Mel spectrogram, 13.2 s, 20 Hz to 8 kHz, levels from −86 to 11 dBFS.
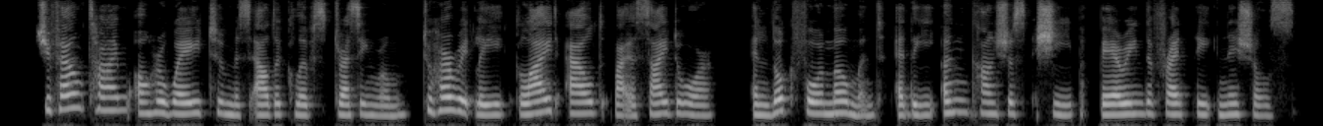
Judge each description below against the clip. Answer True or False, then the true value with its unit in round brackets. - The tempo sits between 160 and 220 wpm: False (145 wpm)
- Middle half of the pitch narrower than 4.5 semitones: True (2.6 semitones)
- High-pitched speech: True (220 Hz)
